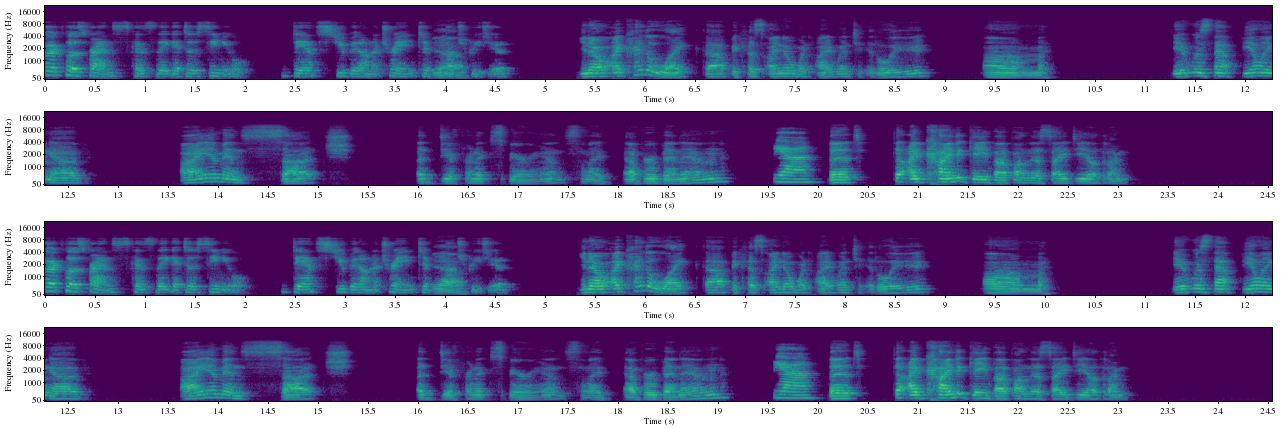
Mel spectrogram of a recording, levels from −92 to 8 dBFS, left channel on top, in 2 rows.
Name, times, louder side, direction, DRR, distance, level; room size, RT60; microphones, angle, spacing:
voice 1, 0.0-2.0 2.5-4.6 19.6-20.0, equal, 25° right, 2.5 m, -29 dB
voice 2, 3.9-4.2 5.3-8.8 9.4-10.0 11.3-12.6 13.6-15.3 16.0-19.1 20.1-20.3 20.8-23.1, equal, ahead, 3.1 m, -28 dB
5.9 x 2.4 x 2.8 m
head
